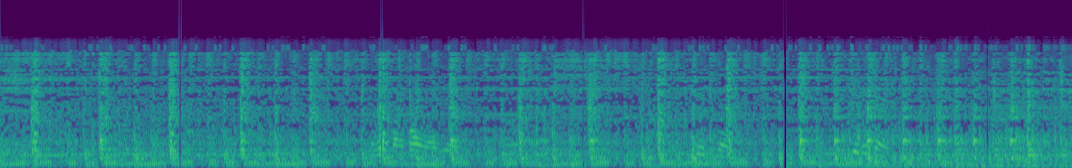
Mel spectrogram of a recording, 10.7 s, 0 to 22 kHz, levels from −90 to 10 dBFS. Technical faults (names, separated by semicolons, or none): gap between stream segments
